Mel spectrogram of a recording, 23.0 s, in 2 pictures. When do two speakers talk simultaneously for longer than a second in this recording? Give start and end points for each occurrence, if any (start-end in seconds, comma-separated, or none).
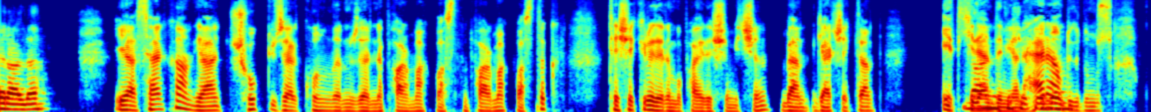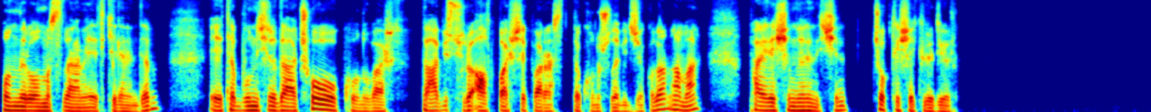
9.6-10.9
